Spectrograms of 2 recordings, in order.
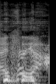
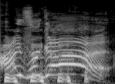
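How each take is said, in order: First: Said in the usual way. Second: High stretched-out yell; shouted. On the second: Acted. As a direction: wail it out slowly. Repeating "I forgot" to build.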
